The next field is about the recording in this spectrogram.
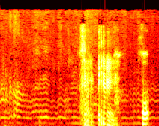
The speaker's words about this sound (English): Flies in the house. Man, is it ripe in this house?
